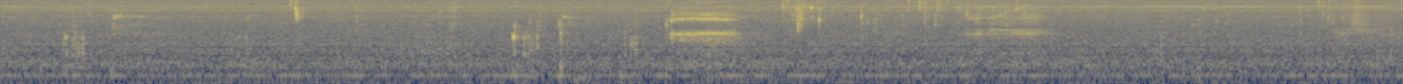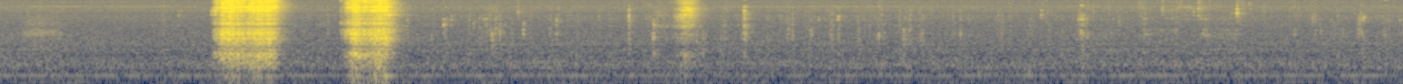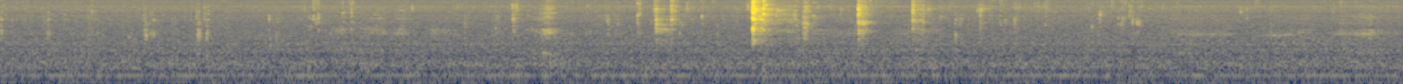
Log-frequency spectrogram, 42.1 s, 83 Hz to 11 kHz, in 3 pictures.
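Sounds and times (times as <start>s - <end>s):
steady low hum: 0.0s - 42.0s
person chewing noodles: 7.8s - 9.8s, 17.5s - 33.4s, 36.0s - 40.1s
person slurping noodles: 16.2s - 18.1s.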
